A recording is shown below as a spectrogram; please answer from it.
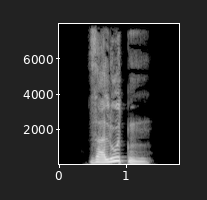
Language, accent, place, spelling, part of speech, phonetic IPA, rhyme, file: German, Germany, Berlin, Saluten, noun, [zaˈluːtn̩], -uːtn̩, De-Saluten.ogg
- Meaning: dative plural of Salut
